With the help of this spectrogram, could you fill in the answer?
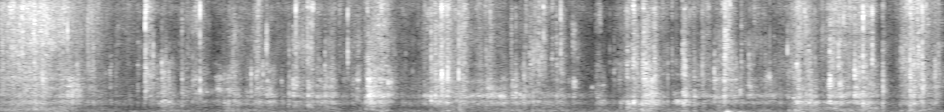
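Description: A bunch of thin, shiny silver metallized plastic mylar foil strips is shaken and crumpled by hand. The result is a continuous bright, crinkling rustle with many quick crackly bursts and almost no low end.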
